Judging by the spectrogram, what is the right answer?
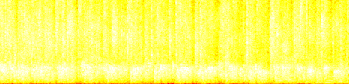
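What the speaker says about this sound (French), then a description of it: "Je lui demande de l'applaudir." Loud, continuous applause from an audience at a club gathering fills the entire stretch, dense and even with no pauses, honoring a pizza restaurant sponsor.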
